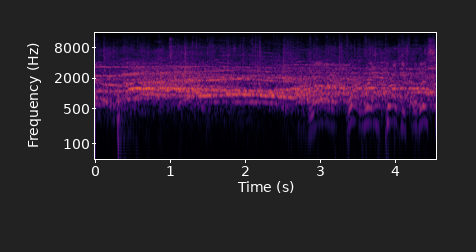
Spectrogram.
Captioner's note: audience cheers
